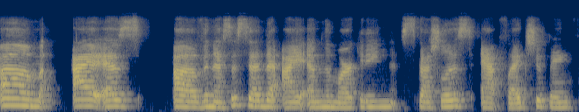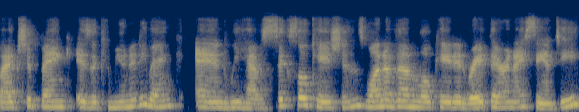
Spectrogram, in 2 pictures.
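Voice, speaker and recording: This woman's voice has a bright, sharp tone, medium pitch and fairly even intonation. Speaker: bank marketing specialist giving a presentation. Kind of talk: webinar presentation. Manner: fast.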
